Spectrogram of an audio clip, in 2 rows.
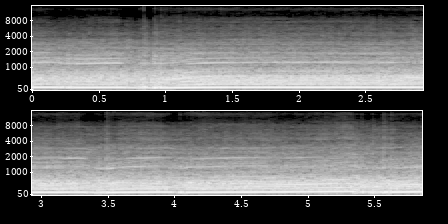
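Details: Yamaha Phazer 2 snowmobile two-stroke after a broken motor mount cracked the cases, leading to case swap, full engine, carb and clutch rebuild; no longer blows belts. Clean revving, steady buzzing tone rising smoothly and holding even; normal, healthy running.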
